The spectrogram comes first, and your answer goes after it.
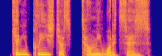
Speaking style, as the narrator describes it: I begged

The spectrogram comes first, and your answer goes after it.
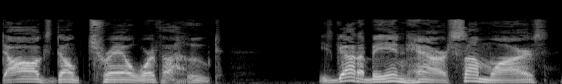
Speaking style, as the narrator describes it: he muttered

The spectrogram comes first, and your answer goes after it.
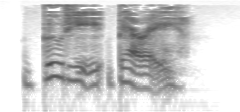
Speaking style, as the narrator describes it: she read slowly, enunciating each word

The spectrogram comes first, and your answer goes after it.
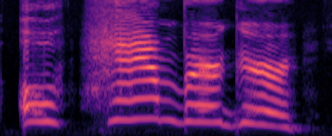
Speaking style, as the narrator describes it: yelled Benny

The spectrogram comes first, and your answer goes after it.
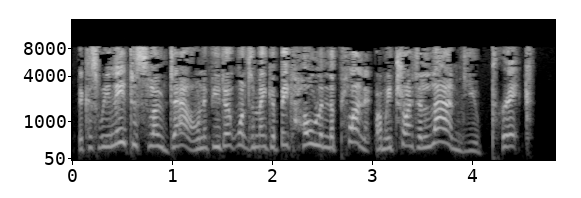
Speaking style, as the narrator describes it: the pilot yelled back

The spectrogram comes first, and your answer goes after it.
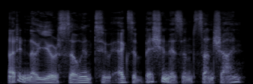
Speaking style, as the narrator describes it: he murmured

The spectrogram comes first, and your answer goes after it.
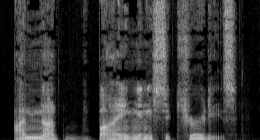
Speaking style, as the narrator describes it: I explained timidly

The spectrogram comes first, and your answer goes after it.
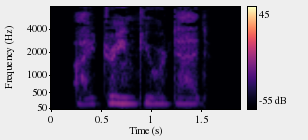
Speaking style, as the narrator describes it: he whispers

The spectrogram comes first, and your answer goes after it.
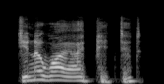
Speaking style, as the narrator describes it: She sighed

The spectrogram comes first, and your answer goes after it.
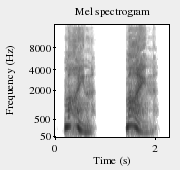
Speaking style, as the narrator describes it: whimpering

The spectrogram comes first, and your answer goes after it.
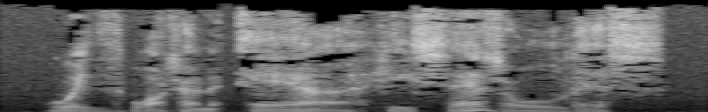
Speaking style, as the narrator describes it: muttered Beauchamp

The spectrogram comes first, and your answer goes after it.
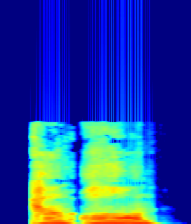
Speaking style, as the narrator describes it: shouted Ricky Zhang

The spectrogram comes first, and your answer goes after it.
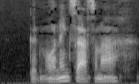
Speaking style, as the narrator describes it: he said, speaking quietly so as not to disturb the small sleeper

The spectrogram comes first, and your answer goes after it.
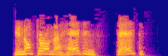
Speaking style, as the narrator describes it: Dunworthy said angrily

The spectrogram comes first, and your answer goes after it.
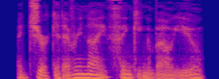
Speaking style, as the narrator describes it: he rasps

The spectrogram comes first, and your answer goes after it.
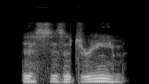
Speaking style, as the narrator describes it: whispered

